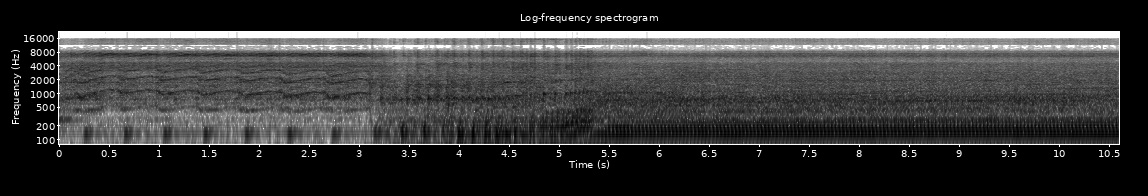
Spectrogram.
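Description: Electric starter cranking the Patriot GP 8210 AE generator's single-cylinder petrol engine for about three seconds, its whine wavering with each compression stroke. The engine then catches, revs up, and by about five seconds in settles into steady running. It starts now that its valve clearances, far too wide after a rocker worked loose, have been reset.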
